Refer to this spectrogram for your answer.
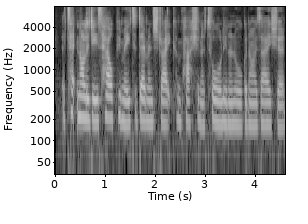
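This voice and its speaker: A woman with a Brummie accent at a fairly quick pace. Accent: Brummie, trying to reduce it. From Birmingham, England. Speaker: nurse and healthcare IT speaker. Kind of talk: conference presentation. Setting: stage at an event with audience.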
